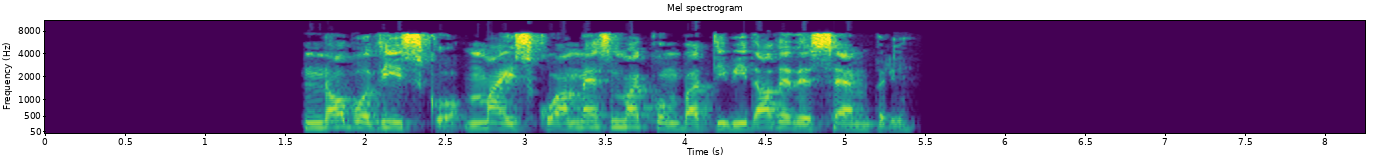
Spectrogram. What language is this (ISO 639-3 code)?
glg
